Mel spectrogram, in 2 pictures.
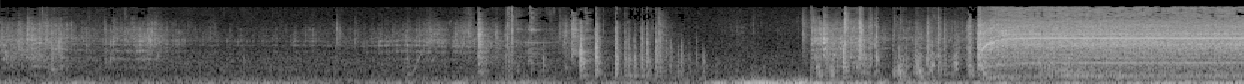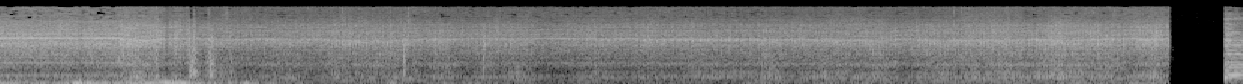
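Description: Cordless drill spinning a Power Plucker rubber-finger attachment to strip feathers from a scalded chicken: handling clicks at first, then about six seconds in the drill starts with a steady whine that drops slightly in pitch a few seconds later as the bird is worked against the fingers, and it cuts off suddenly just before the end.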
